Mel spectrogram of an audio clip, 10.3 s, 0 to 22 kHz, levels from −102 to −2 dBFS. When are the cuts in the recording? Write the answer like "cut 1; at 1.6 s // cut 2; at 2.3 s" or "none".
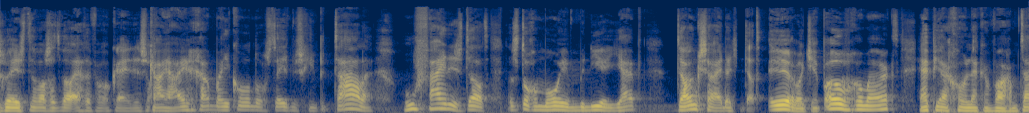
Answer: cut 1; at 1.5 s // cut 2; at 7.3 s // cut 3; at 9.1 s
